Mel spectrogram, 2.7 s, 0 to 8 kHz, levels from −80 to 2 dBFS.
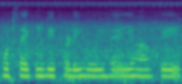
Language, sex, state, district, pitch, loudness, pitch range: Hindi, female, Haryana, Jhajjar, 195 Hz, -15 LUFS, 190-200 Hz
